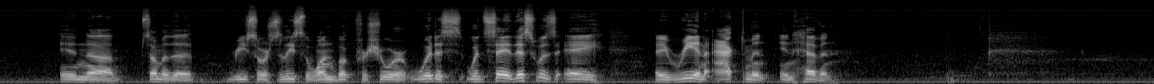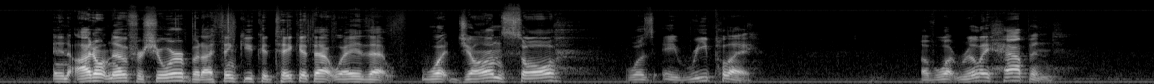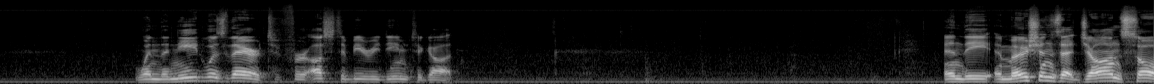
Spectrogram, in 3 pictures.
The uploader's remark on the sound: Message preached at Word of Hope on Sunday, November 12, 2023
